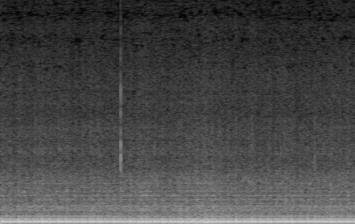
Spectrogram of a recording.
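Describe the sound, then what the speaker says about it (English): Turbocharged VW Beetle engine running steadily with a low, even idle hum, close and continuous, with no people talking. "It revs up a little while, then it'll go back into an idle."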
